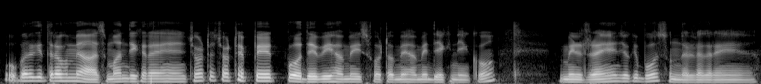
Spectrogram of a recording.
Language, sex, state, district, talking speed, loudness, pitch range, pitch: Hindi, male, Rajasthan, Churu, 220 wpm, -16 LUFS, 115-155 Hz, 130 Hz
